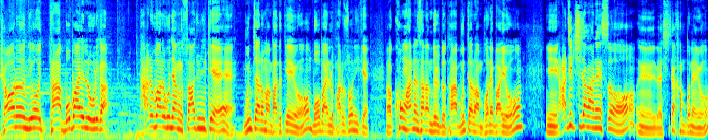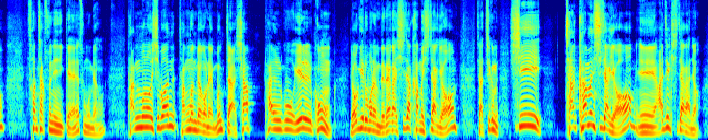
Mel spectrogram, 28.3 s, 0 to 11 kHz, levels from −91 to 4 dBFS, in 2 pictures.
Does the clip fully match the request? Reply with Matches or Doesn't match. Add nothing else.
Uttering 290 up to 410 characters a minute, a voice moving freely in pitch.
Doesn't match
